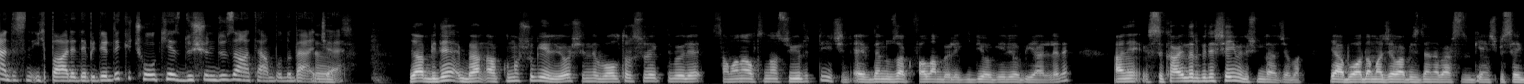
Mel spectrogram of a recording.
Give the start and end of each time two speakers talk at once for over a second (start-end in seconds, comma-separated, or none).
none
